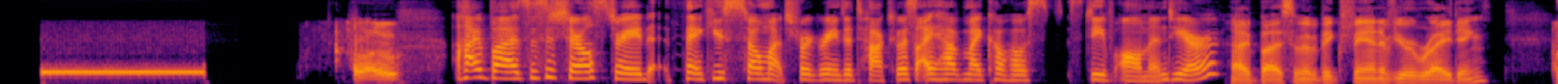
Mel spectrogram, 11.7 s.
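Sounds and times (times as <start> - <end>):
telephone dial tone: 0.3 - 1.6
speech: 2.7 - 11.6.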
